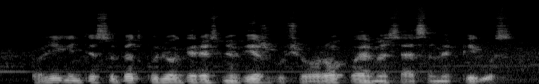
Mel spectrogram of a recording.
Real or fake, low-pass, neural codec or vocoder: real; 19.8 kHz; none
